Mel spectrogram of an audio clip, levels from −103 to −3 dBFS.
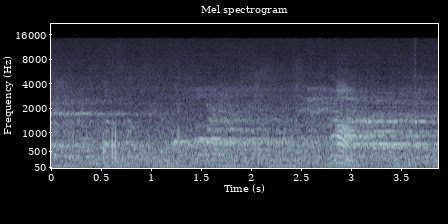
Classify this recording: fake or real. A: fake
